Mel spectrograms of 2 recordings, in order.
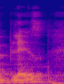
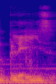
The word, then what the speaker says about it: Blaze: savez pas c'est pas Blaise ça se prononce comme le monstre dans minecraft c'est un blaze je pense que j'ai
